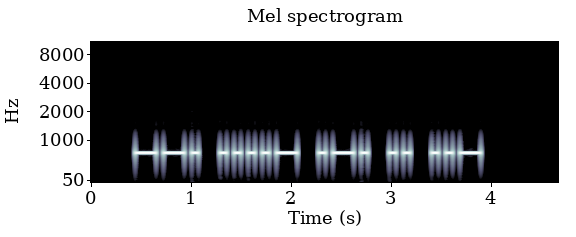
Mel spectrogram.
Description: Morse code, heard as a keyed tone, about 17 wpm, 700 Hz. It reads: G4RIU
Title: DXCC-100 Call Signs - 5 Characters - 17wpm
